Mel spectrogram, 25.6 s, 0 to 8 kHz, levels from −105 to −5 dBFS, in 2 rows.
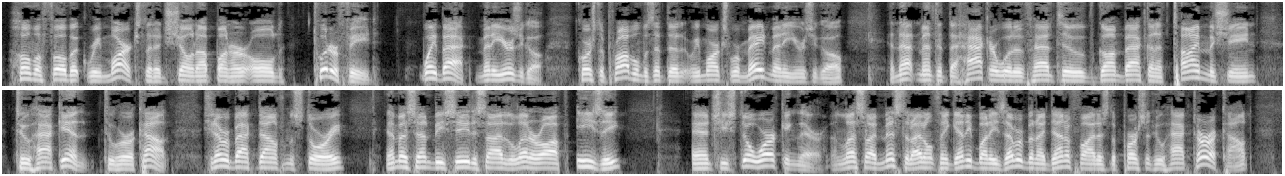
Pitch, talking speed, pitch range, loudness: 140 Hz, 210 wpm, 125-155 Hz, -15 LUFS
